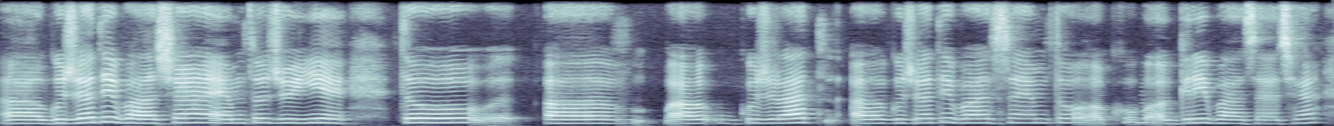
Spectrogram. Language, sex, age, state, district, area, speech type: Gujarati, female, 18-30, Gujarat, Anand, rural, spontaneous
